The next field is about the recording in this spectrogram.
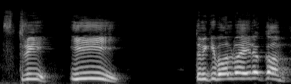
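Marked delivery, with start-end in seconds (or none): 0.0-1.2 স্ত্রী, then a separate long ই; separately sounded vowel. Shown as a demonstration. Teacher showing an absurd reading, ই pronounced separately. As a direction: detach and draw out an extra ই after স্ত্রী. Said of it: "ই কি আলাদা উচ্চারণ করবা".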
